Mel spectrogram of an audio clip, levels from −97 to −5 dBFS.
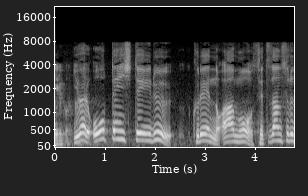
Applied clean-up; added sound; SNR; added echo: none; none; none; none.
